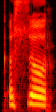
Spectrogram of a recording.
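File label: "kios" plural, Archi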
